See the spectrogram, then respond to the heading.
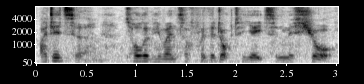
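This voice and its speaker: A man's voice: medium pitch, brisk, lightly acted. A man acting as an earnest, slightly flustered military subordinate in an audio drama. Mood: flustered, apologetic. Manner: eager, slightly flustered, hesitant. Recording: noisy ambience effects behind.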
